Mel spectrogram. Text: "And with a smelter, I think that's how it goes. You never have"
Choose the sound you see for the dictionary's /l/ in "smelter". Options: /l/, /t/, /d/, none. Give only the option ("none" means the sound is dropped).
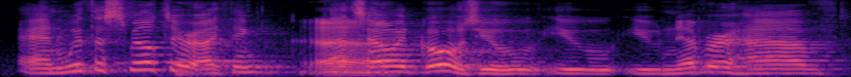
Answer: /l/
